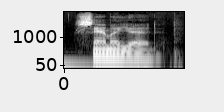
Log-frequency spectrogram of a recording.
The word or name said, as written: Samoyed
